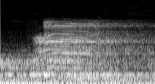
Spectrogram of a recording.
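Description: A deer lets out one drawn-out, nasal wailing call that swings upward in pitch and holds for about half a second before fading, over a steady low rumble with no voices.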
